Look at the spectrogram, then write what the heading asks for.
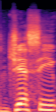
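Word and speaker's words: Djesse: Tickets to see Jacob on his Jesse World Tour. G DG. Sorry, that's how it's spelled. DJ J E S pronounced Jesse World Tour.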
